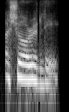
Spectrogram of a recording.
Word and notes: assuredly: Indian

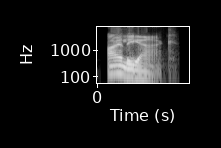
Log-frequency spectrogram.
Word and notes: iliac: British English

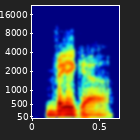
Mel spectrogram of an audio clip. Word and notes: Vega: American English

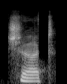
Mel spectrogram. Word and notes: shirt: Indian

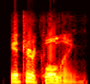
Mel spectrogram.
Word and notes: intercooling: American English

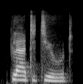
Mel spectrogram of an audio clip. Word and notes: platitude: Indian

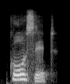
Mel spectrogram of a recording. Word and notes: corset: Indian

